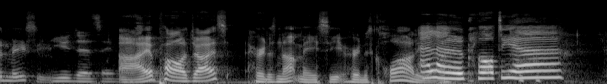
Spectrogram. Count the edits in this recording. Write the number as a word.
two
